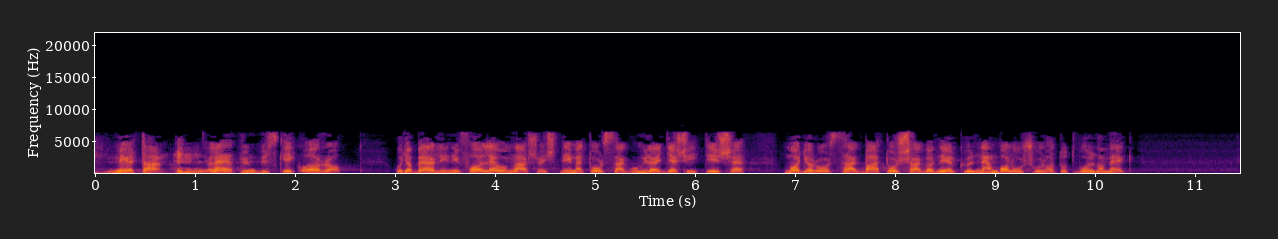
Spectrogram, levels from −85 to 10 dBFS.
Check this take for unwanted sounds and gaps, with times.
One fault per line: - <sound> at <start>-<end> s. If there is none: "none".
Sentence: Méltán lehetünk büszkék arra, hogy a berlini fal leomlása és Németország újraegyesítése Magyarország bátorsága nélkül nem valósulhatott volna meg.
none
